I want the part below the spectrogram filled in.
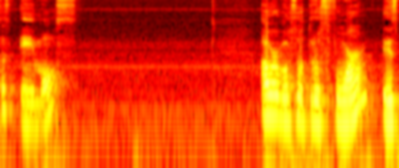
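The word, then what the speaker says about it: hemos: Our H's are all silent. Our L A form is a spelled H A. Our nos form is pronounced amos. H E M O S. Again, it's pronounced as amos.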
